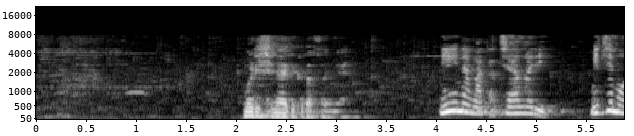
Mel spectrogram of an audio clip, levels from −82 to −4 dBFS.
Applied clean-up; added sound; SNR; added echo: classical method WPE with log-MMSE.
